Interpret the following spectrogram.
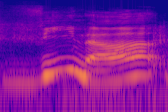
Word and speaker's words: Wiener: we say Wiener. The German W Wiener. is pronounced like an English V.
